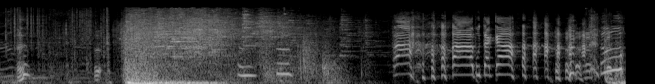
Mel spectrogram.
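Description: Glass shattering about a second in, a loud crash that dies away over about two seconds. Near the end, a high-pitched cartoon voice chatters in quick repeated syllables.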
